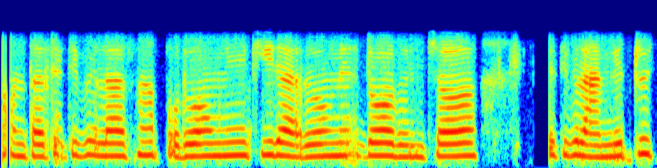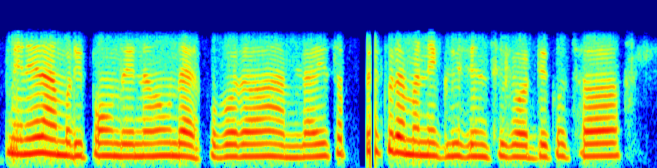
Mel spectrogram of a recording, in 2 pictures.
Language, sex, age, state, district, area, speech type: Nepali, female, 30-45, West Bengal, Jalpaiguri, urban, conversation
